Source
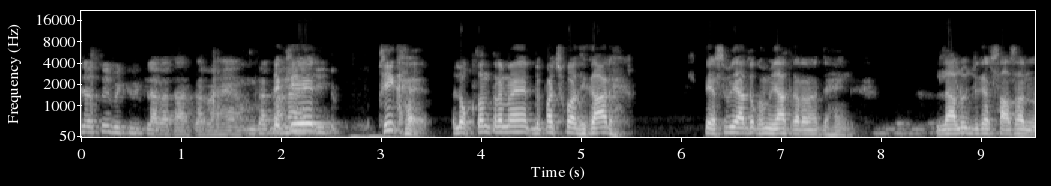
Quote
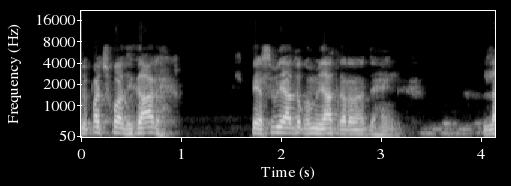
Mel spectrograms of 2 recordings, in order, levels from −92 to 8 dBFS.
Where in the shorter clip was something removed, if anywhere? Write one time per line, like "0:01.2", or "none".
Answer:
none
